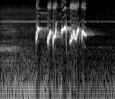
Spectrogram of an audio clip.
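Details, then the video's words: Red-whiskered bulbul decoy singing to lure wild birds: one quick phrase of about six clear, whistled, up-and-down notes lasting under a second, over a faint steady high whine. "Chào mào mồi hót gọi bổi đỉnh cao chuẩn nhất"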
